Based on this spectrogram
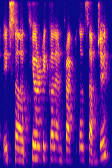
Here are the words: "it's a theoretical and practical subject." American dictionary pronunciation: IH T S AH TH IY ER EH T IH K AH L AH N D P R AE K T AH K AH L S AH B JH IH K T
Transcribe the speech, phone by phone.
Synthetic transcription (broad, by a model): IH T S AH T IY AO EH T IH K AH L AH N D P R AE K T AH K AH L S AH B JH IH K T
